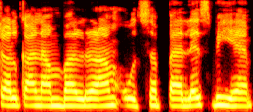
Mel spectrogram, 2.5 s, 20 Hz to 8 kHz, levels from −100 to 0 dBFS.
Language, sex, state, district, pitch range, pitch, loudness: Hindi, female, Bihar, Sitamarhi, 190-205 Hz, 195 Hz, -13 LUFS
